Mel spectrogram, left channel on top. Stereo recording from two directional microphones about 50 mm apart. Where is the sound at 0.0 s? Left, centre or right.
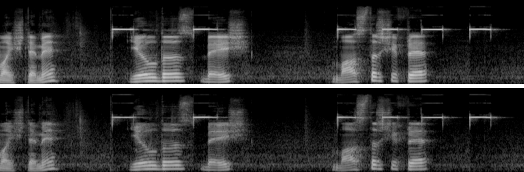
Left.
